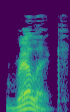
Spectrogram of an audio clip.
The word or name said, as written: relic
